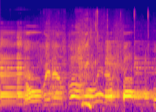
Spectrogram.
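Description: A battery-operated singing plush reindeer toy playing a song through its small speaker: an electronic singing voice over music, thin, with almost nothing in the bass.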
